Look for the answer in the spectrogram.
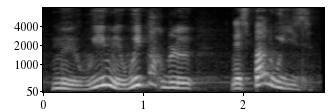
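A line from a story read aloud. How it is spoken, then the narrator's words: Exclaimed. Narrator (French): Roland s'écria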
